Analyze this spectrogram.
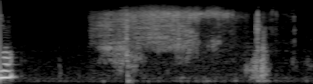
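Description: A hand slides small chips across a table.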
